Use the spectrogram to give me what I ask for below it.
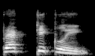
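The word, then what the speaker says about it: practically: বেসিকলি logic লজিক্যালি না লজিকলি প্র্যাক্টিকলি স্পেসিফিকলি অটোমেটিকলি বুঝছেন এটা সাইলেন্ট এবং উচ্চারণটা সিতে গিয়ে থামবে।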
